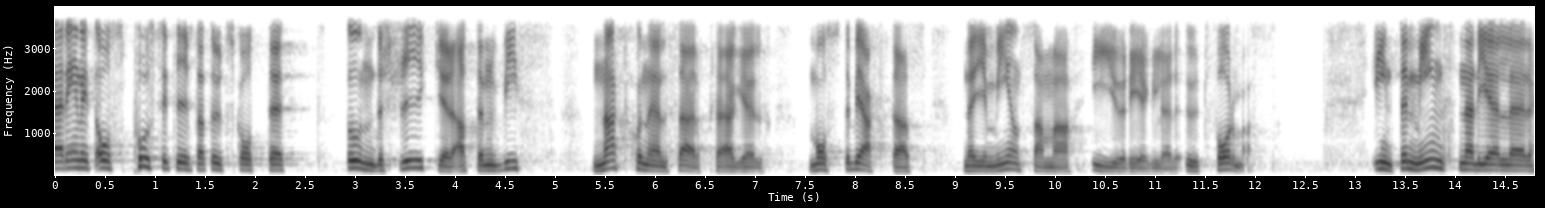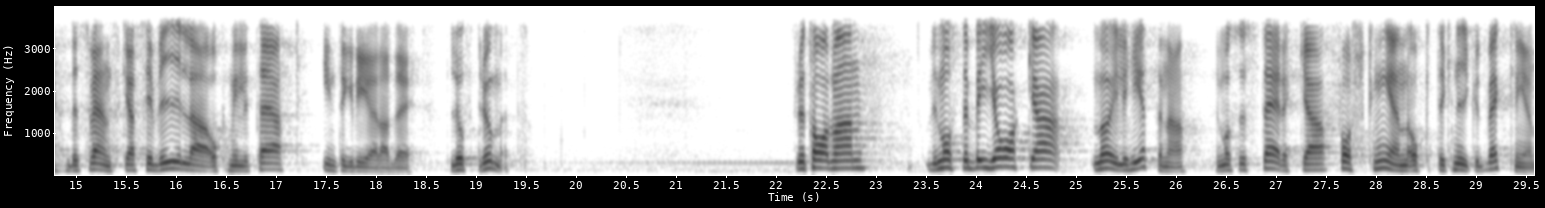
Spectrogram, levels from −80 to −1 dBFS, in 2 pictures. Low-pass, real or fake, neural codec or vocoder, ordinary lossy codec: 3.6 kHz; fake; autoencoder, 48 kHz, 128 numbers a frame, DAC-VAE, trained on Japanese speech; none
